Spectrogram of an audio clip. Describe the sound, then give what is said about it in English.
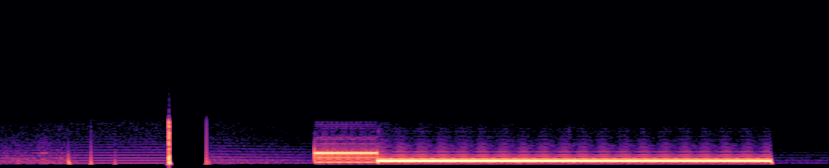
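A few short clicks and pops, then a loud steady electronic tone that abruptly shifts to a second, lower sustained tone lasting several seconds, a two-tone radio dispatch alert for the Guthrie Air crew over a faint hum. “Guthrie Air, stand by for tones.”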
